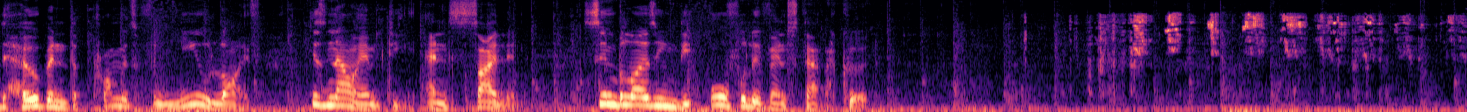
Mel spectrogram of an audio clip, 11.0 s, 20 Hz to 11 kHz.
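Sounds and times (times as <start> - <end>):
bird squeaky calls: 8.0 - 11.0.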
